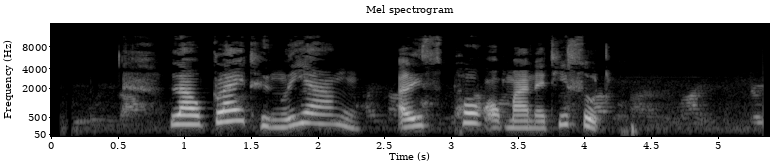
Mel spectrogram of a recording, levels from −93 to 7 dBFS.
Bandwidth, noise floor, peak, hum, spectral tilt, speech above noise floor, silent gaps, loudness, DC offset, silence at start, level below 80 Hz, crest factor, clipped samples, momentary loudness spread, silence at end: 11.5 kHz; -56 dBFS; -12 dBFS; none; -4.5 dB/octave; 26 dB; none; -30 LUFS; under 0.1%; 0.55 s; -78 dBFS; 18 dB; under 0.1%; 21 LU; 0.05 s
